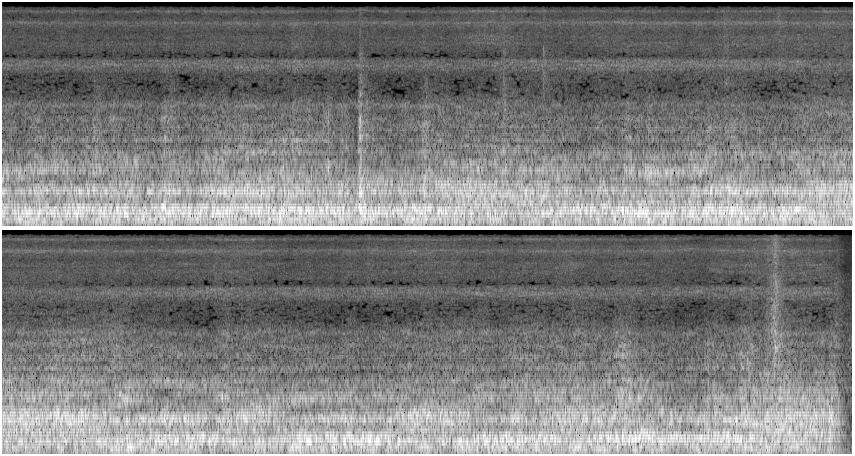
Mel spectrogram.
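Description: Handheld torch flame running with a steady roar as it is passed over wet acrylic paint to raise small cells.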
